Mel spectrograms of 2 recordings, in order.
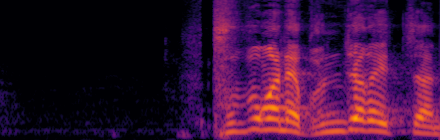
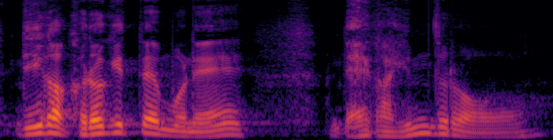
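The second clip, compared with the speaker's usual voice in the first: softer, lower, calm explaining; gentle I-message; 4 semitones lower, 7 dB quieter than usual. Shown as a demonstration. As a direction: say it softly, owning your feelings. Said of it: "근데 아이 메시지". (부드럽고 낮게 자기 감정을 말하는 아이 메시지)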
